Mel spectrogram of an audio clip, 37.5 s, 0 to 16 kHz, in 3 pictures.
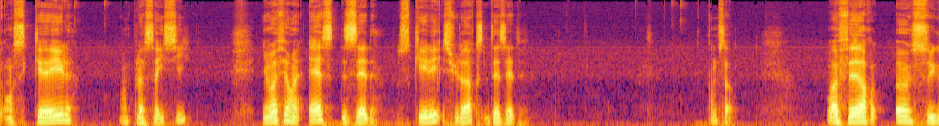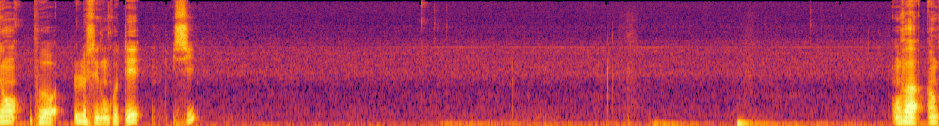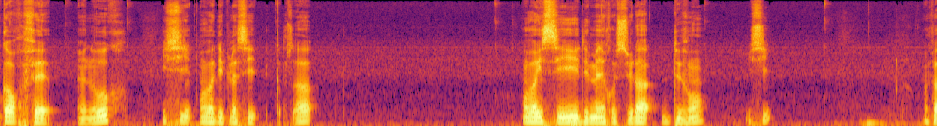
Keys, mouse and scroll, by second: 1.3 click, 4.0 s, 9.1 z, 10.6-12.1 scroll up 2, 12.1 shift+d, 13.4 click, 18.3 Tab, 18.6 a, 18.9-19.6 scroll down 5, 19.6-20.3 scroll down 2, 20.3-21.1 scroll up 5, 21.1 KP_3, 23.0-23.3 scroll up 4, 23.3 Tab, 24.6 shift+d, 25.8 click, 27.3 KP_1, 28.6 click, 31.8 middle click, 32.7 KP_3, 34.3 click, 36.5 KP_1, 37.2 Tab.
